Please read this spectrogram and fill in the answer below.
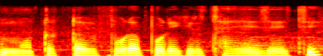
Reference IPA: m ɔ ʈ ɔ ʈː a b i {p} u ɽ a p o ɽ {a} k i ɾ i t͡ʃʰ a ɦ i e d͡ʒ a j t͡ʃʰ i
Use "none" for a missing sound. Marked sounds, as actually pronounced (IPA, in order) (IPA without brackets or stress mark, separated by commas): p, i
